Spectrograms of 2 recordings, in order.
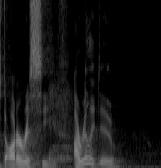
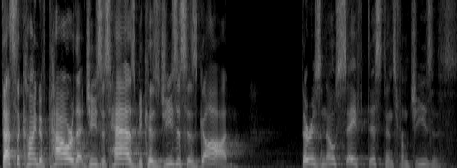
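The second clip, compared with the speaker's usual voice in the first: emphatic preaching; 7 semitones higher, 6 dB louder than usual. Real, not acted.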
